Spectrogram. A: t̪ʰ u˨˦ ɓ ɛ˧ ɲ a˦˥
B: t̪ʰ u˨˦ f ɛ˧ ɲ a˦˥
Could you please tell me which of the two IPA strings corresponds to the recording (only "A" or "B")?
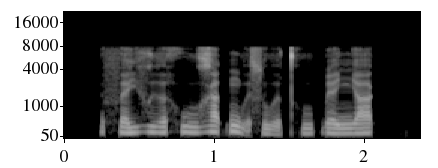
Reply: A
